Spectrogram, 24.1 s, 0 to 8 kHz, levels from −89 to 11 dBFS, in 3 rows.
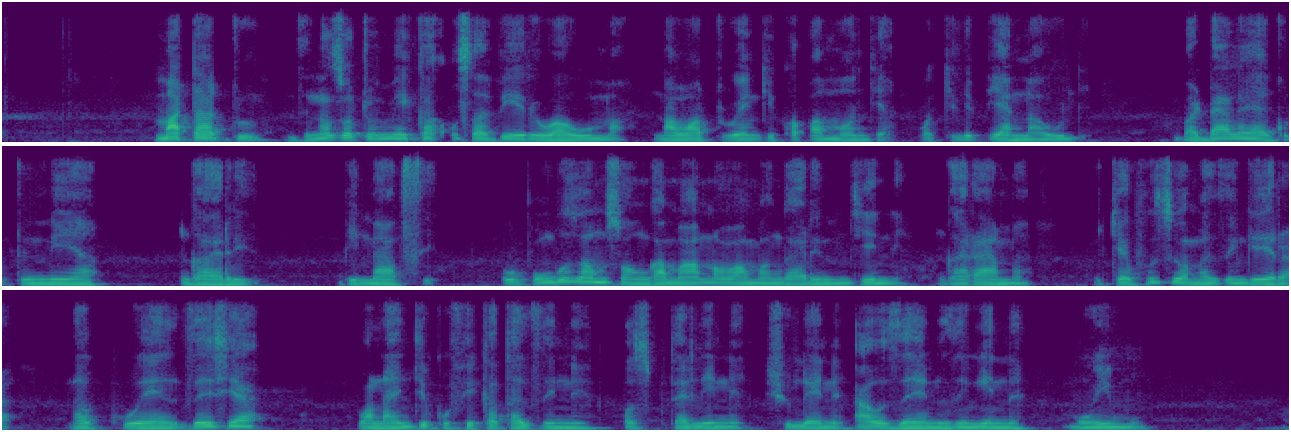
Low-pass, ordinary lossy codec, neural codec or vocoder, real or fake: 7.2 kHz; Opus, 64 kbps; codec, 16 kHz, 4 kbps, X-Codec, HuBERT features, trained on LibriSpeech; fake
